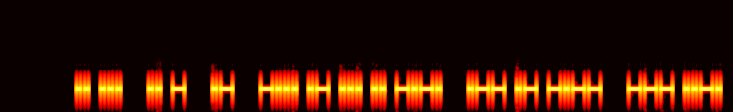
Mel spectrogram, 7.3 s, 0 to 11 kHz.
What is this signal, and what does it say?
Morse code, heard as a keyed tone, about 30 wpm, 700 Hz. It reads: IS IT A BASIC WAY OF
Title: Sentences from Top 1000 Words - Review Part 3 - 30wpm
